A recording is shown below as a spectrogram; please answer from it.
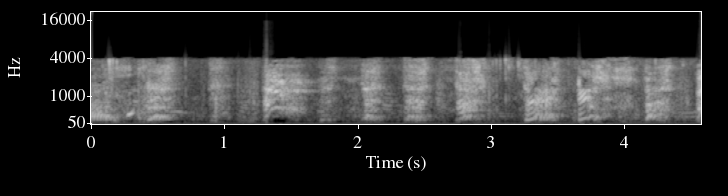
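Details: Hyperactive female dog bouncing off the walls and running around a house, barking in rough, irregular bursts about once a second, with short gaps and scuffling between barks.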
